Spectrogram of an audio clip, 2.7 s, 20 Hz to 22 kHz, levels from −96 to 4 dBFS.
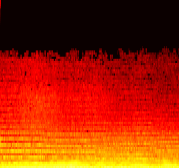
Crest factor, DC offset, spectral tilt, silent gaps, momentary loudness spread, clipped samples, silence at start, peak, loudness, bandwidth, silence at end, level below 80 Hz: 16 dB; under 0.1%; -6.5 dB/octave; none; 4 LU; under 0.1%; 0 s; -2 dBFS; -18 LUFS; 13.5 kHz; 0 s; -38 dBFS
